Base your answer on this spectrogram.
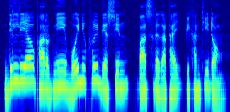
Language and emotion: Bodo, neutral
